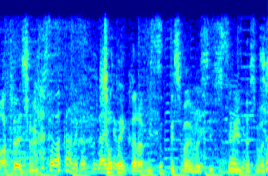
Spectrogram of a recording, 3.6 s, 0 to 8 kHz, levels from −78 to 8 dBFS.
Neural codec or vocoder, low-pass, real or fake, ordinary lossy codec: none; 7.2 kHz; real; none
